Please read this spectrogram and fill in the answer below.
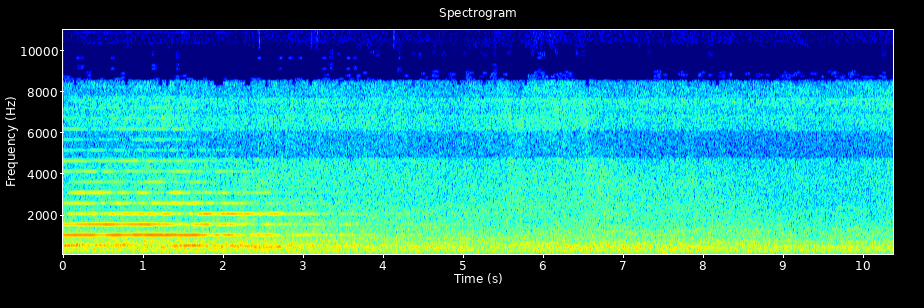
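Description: A steady horn blast, a single held pitched tone, that stops about two seconds in and rings on briefly in the large pool hall, then a continuous wash of pool-hall noise with swimmers splashing.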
